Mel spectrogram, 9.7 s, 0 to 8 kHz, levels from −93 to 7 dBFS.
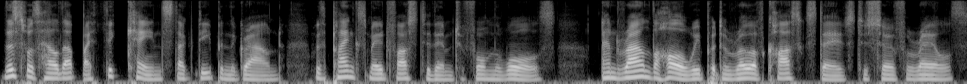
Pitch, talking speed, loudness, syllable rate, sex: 125 Hz, 230 wpm, -20 LUFS, 4.7 syllables/s, male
